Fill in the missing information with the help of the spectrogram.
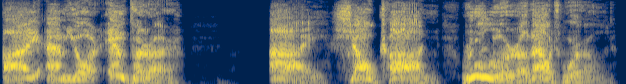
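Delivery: loud, slow, rasping emperor's roar; thundering tyrant's decree; Shao Kahn proclamation. Shown as a demonstration. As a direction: proclaim your rule over the conquered. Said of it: "another one that people really love".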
